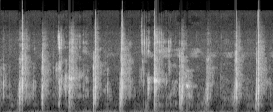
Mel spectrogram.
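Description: Close-miked chewing of a mouthful of white sesame seeds with passionfruit pulp: sharp crunches, about two a second.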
